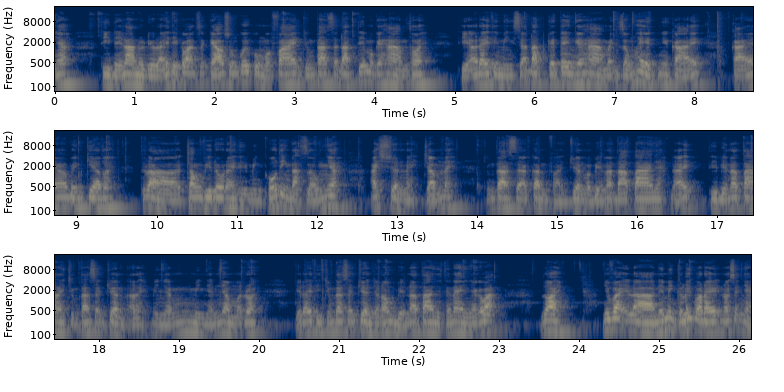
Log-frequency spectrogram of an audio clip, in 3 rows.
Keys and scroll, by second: 6.1 ctrl+v, 14.2 ctrl+v, 19.3 ctrl+z.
